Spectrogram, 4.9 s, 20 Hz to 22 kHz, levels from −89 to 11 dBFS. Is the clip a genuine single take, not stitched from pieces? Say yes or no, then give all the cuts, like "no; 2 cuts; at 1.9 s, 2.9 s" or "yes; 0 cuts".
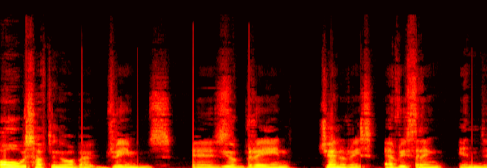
no; 1 cut; at 2.2 s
